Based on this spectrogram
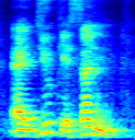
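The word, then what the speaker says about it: education: example के तौर पे एजुकेशन यहां पे डू नहीं ज सॉरी इसको आपको क्या पढ़ना होगा जू डी यू जब भी आएगा तो इसको ज पढ़ना है क्या पढ़ना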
